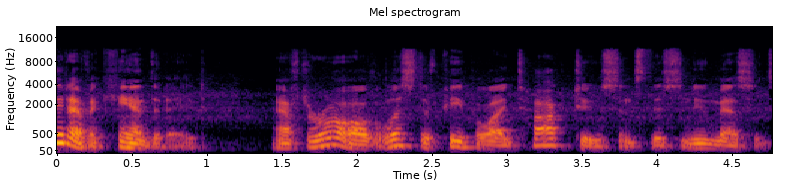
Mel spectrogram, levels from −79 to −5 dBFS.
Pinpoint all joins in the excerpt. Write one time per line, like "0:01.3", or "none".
none

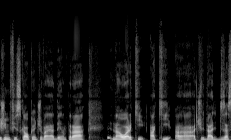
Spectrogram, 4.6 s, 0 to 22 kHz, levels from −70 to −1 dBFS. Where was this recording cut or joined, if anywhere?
0:03.4

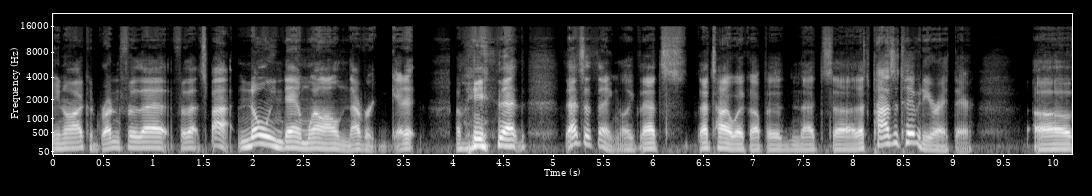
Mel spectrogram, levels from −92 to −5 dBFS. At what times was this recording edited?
0:04.0

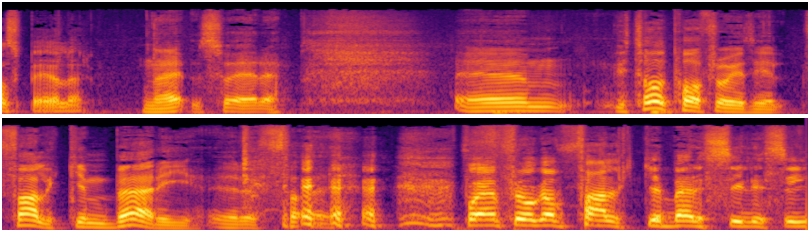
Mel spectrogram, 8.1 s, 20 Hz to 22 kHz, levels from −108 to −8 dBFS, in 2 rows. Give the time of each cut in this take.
0:00.9

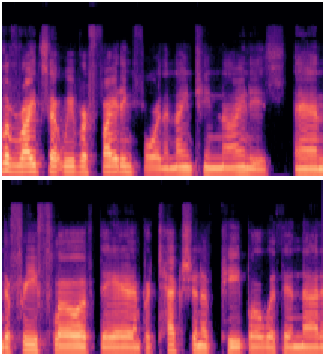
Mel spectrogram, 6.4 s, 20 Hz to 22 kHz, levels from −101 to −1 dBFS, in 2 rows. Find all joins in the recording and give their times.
0:02.9

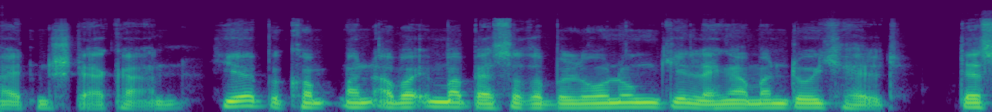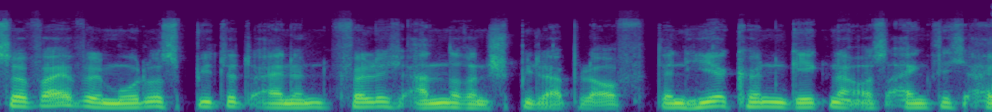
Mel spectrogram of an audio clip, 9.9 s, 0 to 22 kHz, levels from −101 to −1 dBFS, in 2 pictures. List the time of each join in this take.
0:01.0

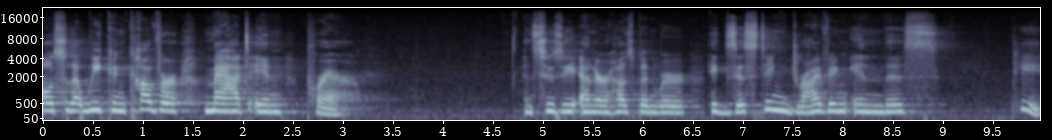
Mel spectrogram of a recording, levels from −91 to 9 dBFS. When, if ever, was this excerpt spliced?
0:04.7
0:06.6

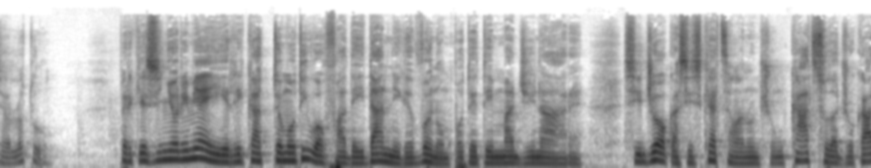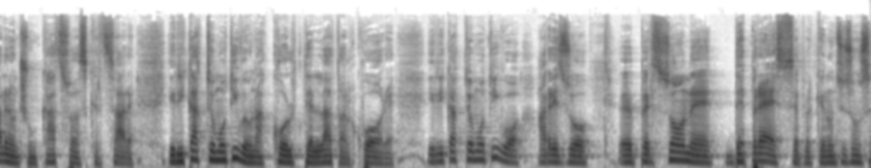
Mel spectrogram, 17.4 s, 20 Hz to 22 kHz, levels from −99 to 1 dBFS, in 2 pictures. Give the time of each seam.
none

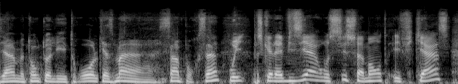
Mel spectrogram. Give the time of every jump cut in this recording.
0:01.0
0:02.5

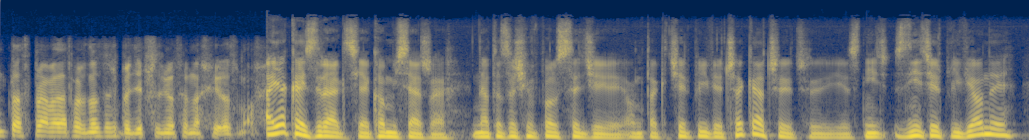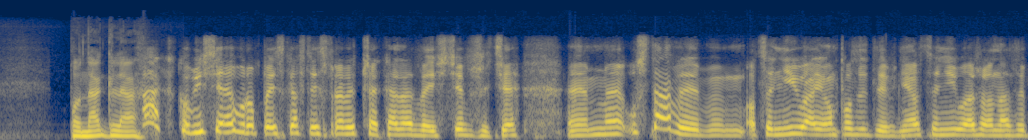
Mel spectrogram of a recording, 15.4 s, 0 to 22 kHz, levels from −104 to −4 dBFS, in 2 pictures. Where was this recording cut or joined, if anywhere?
none

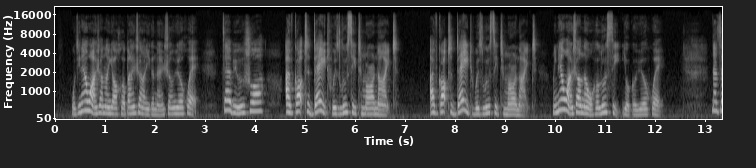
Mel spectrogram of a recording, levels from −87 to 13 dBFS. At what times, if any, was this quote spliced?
none

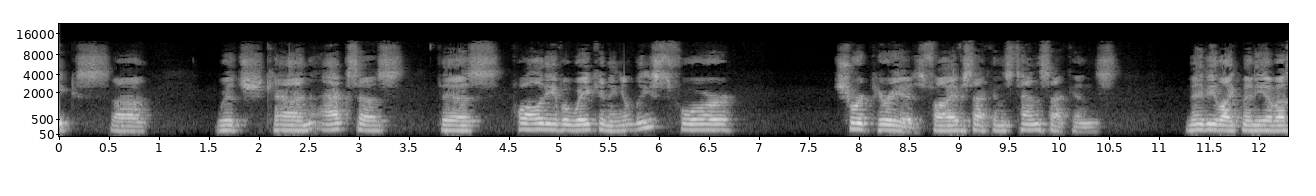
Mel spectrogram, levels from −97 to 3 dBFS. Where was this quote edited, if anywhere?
none

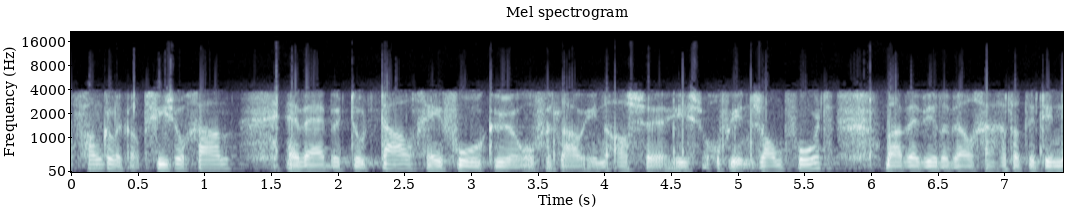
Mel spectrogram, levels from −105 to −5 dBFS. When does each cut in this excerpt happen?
none

